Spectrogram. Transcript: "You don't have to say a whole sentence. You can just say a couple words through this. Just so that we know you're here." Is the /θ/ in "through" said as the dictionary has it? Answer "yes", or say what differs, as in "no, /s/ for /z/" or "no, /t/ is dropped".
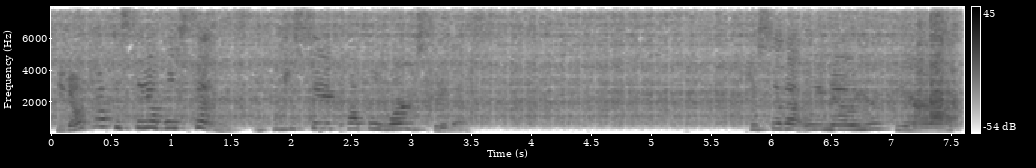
no, /f/ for /θ/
